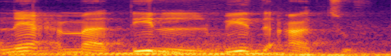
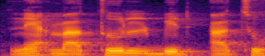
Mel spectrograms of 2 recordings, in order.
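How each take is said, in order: First: The vowel after ni'mat is i. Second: The vowel after ni'mat is u. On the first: The speaker calls it right. "Yang benar itu adalah dibaca ni'matil bid'atu" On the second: The speaker calls it wrong. "Letaknya dibaca dhammah. Ini salah"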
